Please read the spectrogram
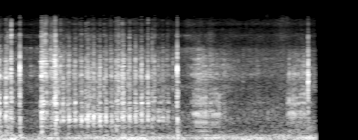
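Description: Bicycle ridden over a bumpy dirt track, heard from a camera on the bike: a steady low rumble of wind and tyre noise, with frequent rattles and clicks from the bike over the bumps.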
